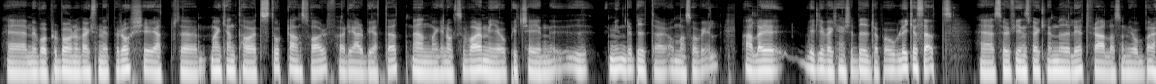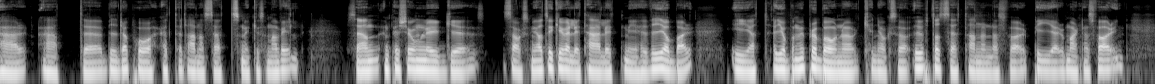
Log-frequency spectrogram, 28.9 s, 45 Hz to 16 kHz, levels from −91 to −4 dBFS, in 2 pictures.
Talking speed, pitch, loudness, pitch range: 195 wpm, 115 Hz, -19 LUFS, 105-120 Hz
